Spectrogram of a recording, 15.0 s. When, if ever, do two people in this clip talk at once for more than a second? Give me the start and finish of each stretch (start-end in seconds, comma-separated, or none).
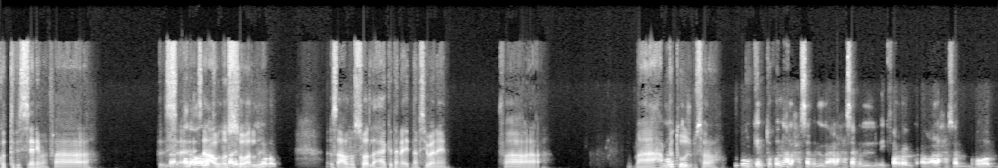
2.5-4.0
